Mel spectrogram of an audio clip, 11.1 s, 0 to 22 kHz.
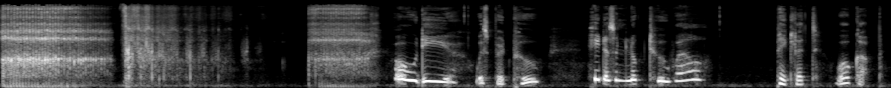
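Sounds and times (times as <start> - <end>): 
loud rasping snoring: 0.0 - 1.5, 3.8 - 4.8
speech: 5.2 - 6.8, 7.4 - 8.9, 9.7 - 11.1.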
